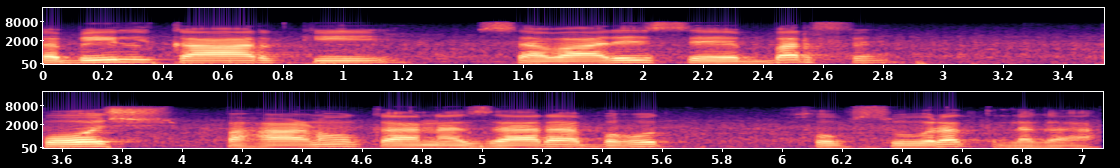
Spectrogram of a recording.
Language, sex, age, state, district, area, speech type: Urdu, male, 18-30, Bihar, Gaya, urban, spontaneous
